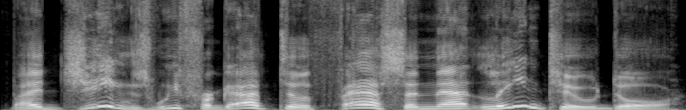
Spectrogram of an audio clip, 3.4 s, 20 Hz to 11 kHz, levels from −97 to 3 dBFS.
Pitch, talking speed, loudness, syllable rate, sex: 180 Hz, 175 wpm, -17 LUFS, 3.6 syllables/s, male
